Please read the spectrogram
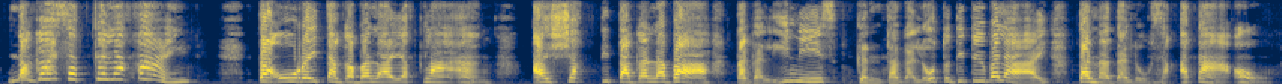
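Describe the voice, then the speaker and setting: A woman with a northern Philippine accent playing a nosy, sharp-tongued housewife in a comedy radio drama. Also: high voice, sing-song, measured pace, full character voice. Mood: grumbling. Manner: gossipy, sardonic, exclamatory.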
